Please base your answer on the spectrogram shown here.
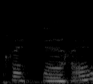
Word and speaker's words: préférée: So, quelle est la partie préférée?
